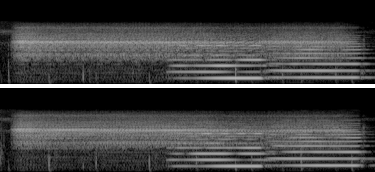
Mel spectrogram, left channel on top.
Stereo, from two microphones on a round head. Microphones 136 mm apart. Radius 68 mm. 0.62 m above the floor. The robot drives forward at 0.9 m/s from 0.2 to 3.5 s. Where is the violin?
5° right (ahead or behind), 1.9 m; by 3.7 s 15° right (ahead or behind), 0.5 m.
